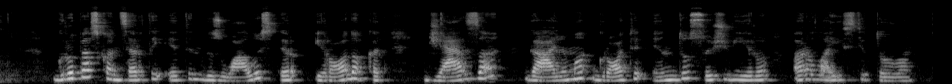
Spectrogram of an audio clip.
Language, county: Lithuanian, Kaunas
